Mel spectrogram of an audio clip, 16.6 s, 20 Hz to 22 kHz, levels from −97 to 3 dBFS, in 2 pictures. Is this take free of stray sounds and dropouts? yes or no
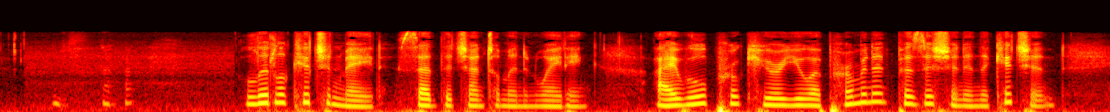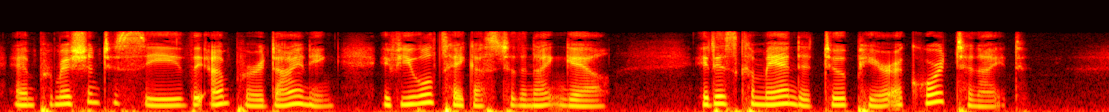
no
